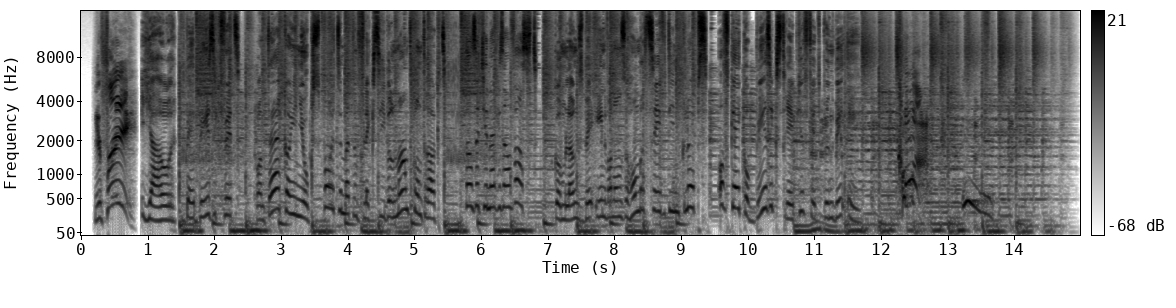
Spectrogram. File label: Flemish radio; BasicFit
